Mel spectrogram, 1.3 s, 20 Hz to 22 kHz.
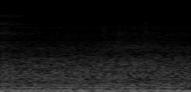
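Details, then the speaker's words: Prevost bus basement AC unit on a test box: compressor 1 runs, started by pushing the high-pressure limit switch. A deep, even compressor drone with no condenser-fan whoosh; the outdoor fan is not running, so head pressure climbs and the compressor trips. "So this unit here, we've got to figure out why we have no outdoor fan, because that's why the head pressure's climbing and that compressor's tripping out."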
